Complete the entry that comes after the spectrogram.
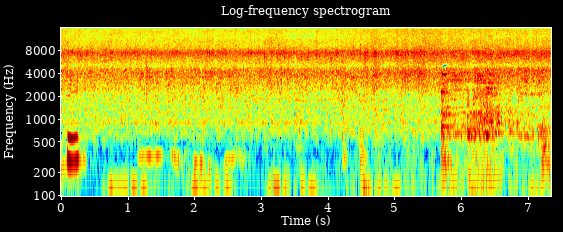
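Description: Chopped tomatoes and capsicum sizzling in hot oil in a kadhai while a metal spatula stirs them, with a louder scrape of the spatula against the pan about six seconds in.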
